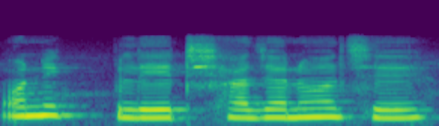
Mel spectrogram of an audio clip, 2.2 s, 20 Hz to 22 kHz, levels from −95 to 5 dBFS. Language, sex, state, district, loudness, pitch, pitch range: Bengali, female, West Bengal, Cooch Behar, -13 LUFS, 230 Hz, 225-265 Hz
